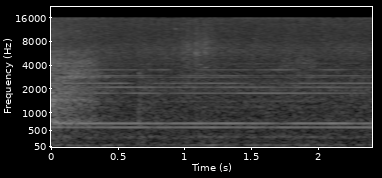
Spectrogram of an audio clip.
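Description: Quiet background music: a single steady held note with no beat.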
